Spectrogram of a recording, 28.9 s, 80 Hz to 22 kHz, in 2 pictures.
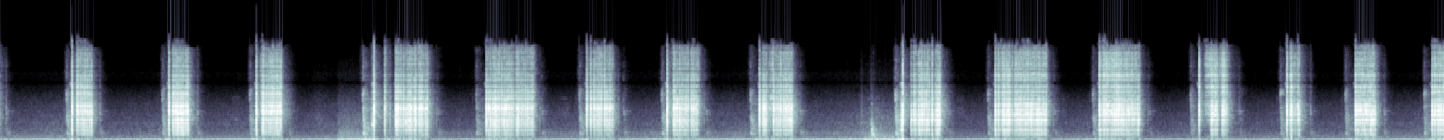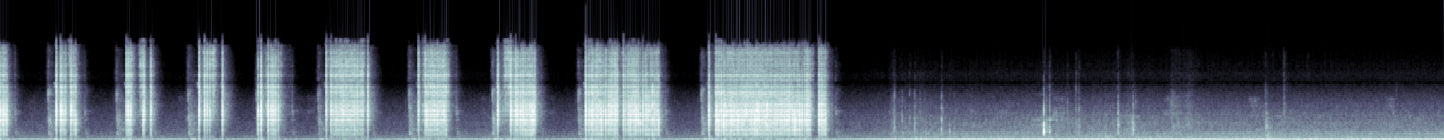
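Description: MIG welder stitch-welding a car's inner fender rail: short bursts of arc crackle, a little more than one a second, ending with a longer burst a little after 22 seconds. After that the arc stays off and only a steady hum remains.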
